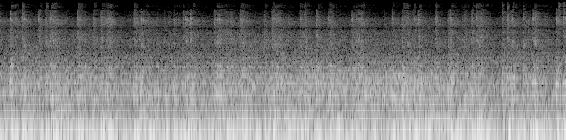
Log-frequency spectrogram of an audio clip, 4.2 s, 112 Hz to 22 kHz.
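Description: A cammed Chevy Corvette Z06 with a 7.0L V8, headers and a Corsa Sport exhaust idles steadily, a deep, loud, rumbling low-end drone with a slightly uneven lope, heard alone.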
